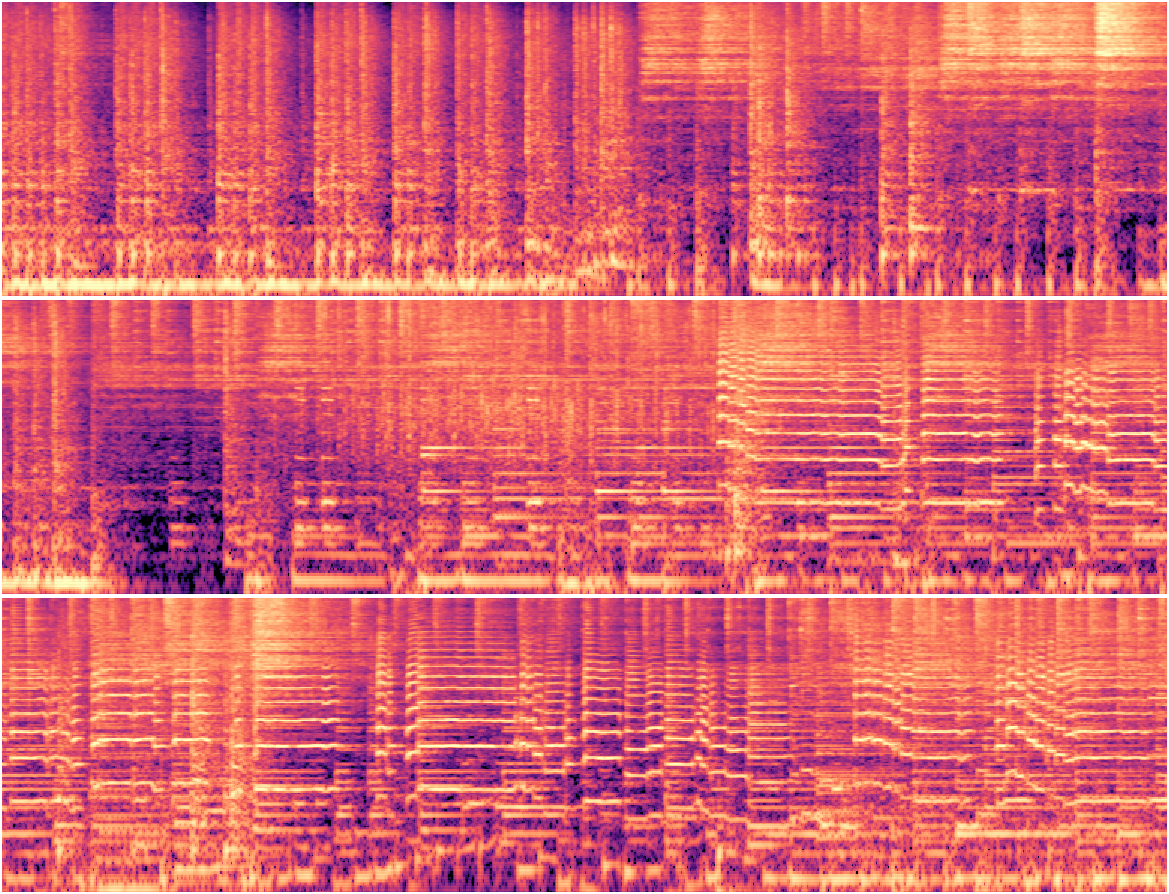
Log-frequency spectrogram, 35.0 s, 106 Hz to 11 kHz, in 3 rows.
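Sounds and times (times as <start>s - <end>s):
bass: 0.0s - 34.9s
drum kit playing: 0.0s - 34.9s
live jazz band: 0.0s - 34.9s
piano: 0.0s - 34.9s
trumpet melody: 13.3s - 34.9s.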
